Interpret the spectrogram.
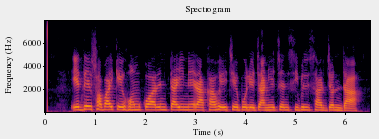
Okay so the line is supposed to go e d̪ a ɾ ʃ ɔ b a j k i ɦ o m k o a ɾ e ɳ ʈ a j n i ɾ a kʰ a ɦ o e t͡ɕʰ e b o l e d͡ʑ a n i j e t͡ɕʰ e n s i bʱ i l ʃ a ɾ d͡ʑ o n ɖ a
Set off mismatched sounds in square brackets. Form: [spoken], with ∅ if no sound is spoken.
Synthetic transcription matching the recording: e d̪ [e] ɾ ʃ ɔ b a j k [e] ɦ o m k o a ɾ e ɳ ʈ a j n [e] ɾ a kʰ a ɦ o e t͡ɕʰ e b o l e d͡ʑ a n i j e t͡ɕʰ e n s i bʱ i l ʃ a ɾ d͡ʑ o n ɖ a

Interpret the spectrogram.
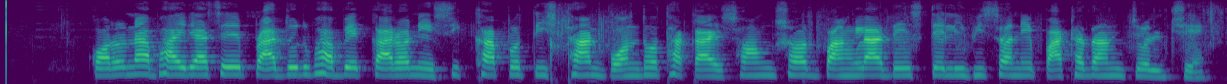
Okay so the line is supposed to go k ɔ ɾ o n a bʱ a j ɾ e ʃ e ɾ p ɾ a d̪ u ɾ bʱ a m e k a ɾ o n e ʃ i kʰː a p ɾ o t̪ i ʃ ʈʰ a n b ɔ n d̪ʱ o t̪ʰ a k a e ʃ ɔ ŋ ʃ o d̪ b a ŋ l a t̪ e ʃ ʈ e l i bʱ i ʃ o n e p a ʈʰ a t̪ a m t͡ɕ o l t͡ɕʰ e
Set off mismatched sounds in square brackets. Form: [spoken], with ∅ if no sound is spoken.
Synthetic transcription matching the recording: k ɔ ɾ o n a bʱ a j ɾ [a] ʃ e ɾ p ɾ a d̪ u ɾ bʱ a [b] e k a ɾ o n e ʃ i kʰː a p ɾ o t̪ i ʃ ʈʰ a n b ɔ n d̪ʱ o t̪ʰ a k a e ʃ ɔ ŋ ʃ o d̪ b a ŋ l a [d̪] e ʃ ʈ e l i bʱ i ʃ o n e p a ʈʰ a [d̪] a [n] t͡ɕ o l t͡ɕʰ e

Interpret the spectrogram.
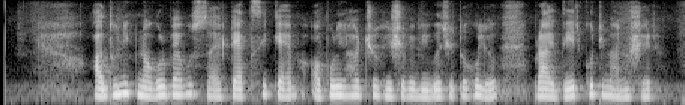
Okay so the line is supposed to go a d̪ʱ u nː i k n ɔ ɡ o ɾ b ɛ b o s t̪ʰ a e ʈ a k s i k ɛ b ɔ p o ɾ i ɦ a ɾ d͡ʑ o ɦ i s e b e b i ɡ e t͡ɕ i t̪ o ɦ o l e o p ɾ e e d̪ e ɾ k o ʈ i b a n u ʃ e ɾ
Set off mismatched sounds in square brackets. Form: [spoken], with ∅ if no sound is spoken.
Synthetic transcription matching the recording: a d̪ʱ u [n] i k n ɔ ɡ o ɾ b ɛ b o s t̪ʰ a e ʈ [ɛ] k s i k ɛ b ɔ p o ɾ i ɦ a ɾ d͡ʑ o ɦ i [ʃ] e b e b i [b] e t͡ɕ i t̪ o ɦ o l e o p ɾ [a] e d̪ e ɾ k o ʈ i [m] a n u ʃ e ɾ

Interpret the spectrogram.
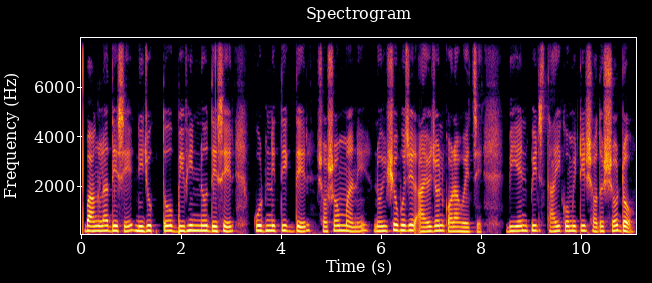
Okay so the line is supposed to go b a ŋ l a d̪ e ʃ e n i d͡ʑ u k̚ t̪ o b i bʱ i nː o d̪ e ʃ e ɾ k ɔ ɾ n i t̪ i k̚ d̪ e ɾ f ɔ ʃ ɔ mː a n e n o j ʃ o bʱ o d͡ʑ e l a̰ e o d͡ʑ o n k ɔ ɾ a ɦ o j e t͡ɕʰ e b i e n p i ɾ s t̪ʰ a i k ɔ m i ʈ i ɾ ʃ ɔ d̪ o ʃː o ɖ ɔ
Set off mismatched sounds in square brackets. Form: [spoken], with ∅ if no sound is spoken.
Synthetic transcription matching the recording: b a ŋ l a d̪ e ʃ e n i d͡ʑ u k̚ t̪ o b i bʱ i nː o d̪ e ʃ e ɾ k [u] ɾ n i t̪ i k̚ d̪ e ɾ [ʃ] ɔ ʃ ɔ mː a n e n o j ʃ o bʱ o d͡ʑ e [ɾ] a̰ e o d͡ʑ o n k ɔ ɾ a ɦ o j e t͡ɕʰ e b i e n p i ɾ s t̪ʰ a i k ɔ m i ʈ i ɾ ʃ ɔ d̪ o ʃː o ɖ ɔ

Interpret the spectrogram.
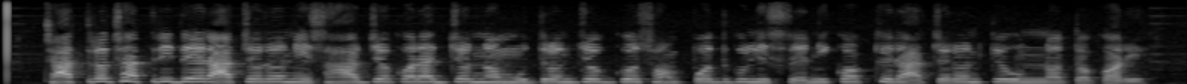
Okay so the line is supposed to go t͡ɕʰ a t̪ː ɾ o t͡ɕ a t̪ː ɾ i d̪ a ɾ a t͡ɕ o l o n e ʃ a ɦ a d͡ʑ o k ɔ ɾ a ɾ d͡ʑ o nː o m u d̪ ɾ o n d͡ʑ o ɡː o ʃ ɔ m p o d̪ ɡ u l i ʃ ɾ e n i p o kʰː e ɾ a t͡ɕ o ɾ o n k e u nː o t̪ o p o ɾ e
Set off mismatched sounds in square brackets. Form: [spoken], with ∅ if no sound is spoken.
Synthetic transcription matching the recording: t͡ɕʰ a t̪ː ɾ o [t͡ɕʰ] a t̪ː ɾ i d̪ [e] ɾ a t͡ɕ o [ɾ] o n e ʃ a ɦ a d͡ʑ o k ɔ ɾ a ɾ d͡ʑ o nː o m u d̪ ɾ o n d͡ʑ o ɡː o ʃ ɔ m p o d̪ ɡ u l i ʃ ɾ e n i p o kʰː e ɾ a t͡ɕ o ɾ o n k e u nː o t̪ o [k] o ɾ e

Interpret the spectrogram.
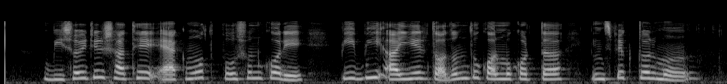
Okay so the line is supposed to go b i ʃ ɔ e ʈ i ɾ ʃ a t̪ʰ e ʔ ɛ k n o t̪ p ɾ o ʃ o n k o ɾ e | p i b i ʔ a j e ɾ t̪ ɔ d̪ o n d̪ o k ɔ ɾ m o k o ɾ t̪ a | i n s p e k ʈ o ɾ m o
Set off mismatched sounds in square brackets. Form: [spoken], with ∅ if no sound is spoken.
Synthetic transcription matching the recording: b i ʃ ɔ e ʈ i ɾ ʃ a t̪ʰ e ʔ ɛ k [m] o t̪ p ɾ o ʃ o n k o ɾ e | p i b i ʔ a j e ɾ t̪ ɔ d̪ o n [t̪] o k ɔ ɾ m o k o ɾ t̪ a | i n s p e k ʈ o ɾ m o

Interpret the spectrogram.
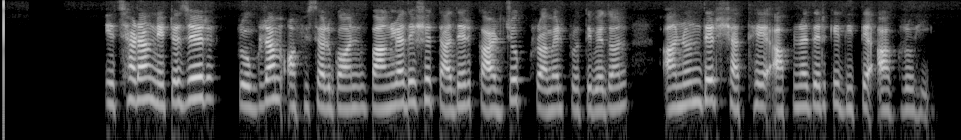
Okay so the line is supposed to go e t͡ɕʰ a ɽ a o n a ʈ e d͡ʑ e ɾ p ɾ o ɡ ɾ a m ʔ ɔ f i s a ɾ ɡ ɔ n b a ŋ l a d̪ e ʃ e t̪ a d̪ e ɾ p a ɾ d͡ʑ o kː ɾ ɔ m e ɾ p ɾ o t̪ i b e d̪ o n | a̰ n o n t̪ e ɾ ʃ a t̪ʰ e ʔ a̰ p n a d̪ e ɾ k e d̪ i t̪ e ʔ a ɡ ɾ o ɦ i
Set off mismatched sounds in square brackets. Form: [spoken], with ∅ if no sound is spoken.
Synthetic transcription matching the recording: e t͡ɕʰ a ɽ a o n [e] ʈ e d͡ʑ e ɾ p ɾ o ɡ ɾ a m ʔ ɔ f i s a ɾ ɡ ɔ n b a ŋ l a d̪ e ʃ e t̪ a d̪ e ɾ [k] a ɾ d͡ʑ o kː ɾ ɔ m e ɾ p ɾ o t̪ i b e d̪ o n | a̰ n o n [d̪] e ɾ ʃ a t̪ʰ e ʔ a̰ p n a d̪ e ɾ k e d̪ i t̪ e ʔ a ɡ ɾ o ɦ i

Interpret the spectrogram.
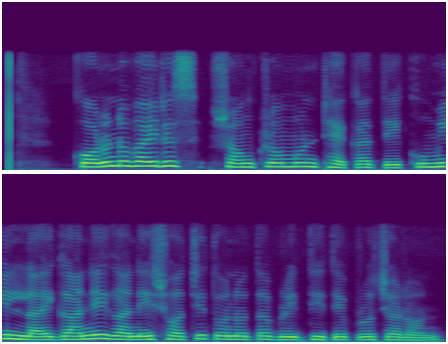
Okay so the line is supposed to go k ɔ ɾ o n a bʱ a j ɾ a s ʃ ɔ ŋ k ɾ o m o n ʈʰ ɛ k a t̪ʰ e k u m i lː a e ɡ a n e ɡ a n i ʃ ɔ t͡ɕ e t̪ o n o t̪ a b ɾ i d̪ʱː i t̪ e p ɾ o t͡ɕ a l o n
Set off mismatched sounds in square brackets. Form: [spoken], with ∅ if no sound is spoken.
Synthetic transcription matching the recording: k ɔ ɾ o n a bʱ a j ɾ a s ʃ ɔ ŋ k ɾ o m o n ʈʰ ɛ k a [t̪] e k u m i lː a e ɡ a n e ɡ a n [e] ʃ ɔ t͡ɕ e t̪ o n o t̪ a b ɾ i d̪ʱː i t̪ e p ɾ o t͡ɕ a [ɾ] o n

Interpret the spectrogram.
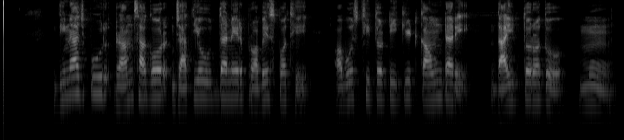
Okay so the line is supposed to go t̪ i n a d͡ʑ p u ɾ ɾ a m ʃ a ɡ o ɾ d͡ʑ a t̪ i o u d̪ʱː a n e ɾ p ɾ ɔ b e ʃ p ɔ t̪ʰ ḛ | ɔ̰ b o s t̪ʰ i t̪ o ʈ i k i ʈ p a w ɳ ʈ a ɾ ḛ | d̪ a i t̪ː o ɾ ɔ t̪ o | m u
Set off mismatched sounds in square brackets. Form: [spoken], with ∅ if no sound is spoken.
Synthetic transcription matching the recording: [d̪] i n a d͡ʑ p u ɾ ɾ a m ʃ a ɡ o ɾ d͡ʑ a t̪ i o u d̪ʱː a n e ɾ p ɾ ɔ b e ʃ p ɔ t̪ʰ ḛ | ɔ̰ b o s t̪ʰ i t̪ o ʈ i k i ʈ [k] a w ɳ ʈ a ɾ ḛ | d̪ a i t̪ː o ɾ ɔ t̪ o | m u

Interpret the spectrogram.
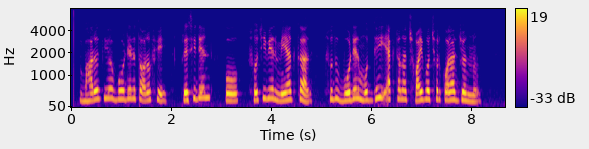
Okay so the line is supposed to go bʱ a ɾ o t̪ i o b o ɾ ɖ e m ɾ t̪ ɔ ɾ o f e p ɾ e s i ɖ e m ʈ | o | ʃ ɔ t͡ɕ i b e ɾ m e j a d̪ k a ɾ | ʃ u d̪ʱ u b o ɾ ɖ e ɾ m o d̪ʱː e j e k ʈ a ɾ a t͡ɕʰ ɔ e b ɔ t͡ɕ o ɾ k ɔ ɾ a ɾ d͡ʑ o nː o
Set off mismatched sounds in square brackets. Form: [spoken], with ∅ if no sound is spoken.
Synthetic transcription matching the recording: bʱ a ɾ o t̪ i o b o ɾ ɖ e [∅] ɾ t̪ ɔ ɾ o f e p ɾ e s i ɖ e [ɳ] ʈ | o | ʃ [o] t͡ɕ i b e ɾ m e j a d̪ k a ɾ | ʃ u d̪ʱ u b o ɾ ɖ e ɾ m o d̪ʱː e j [ɛ] k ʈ a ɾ a t͡ɕʰ ɔ e b ɔ [t͡ɕʰ] o ɾ k ɔ ɾ a ɾ d͡ʑ o nː o

